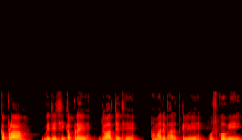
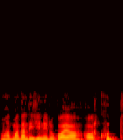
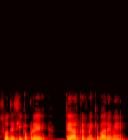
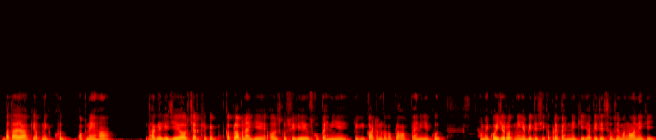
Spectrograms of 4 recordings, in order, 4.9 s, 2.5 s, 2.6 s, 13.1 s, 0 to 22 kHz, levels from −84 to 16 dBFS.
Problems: none marked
